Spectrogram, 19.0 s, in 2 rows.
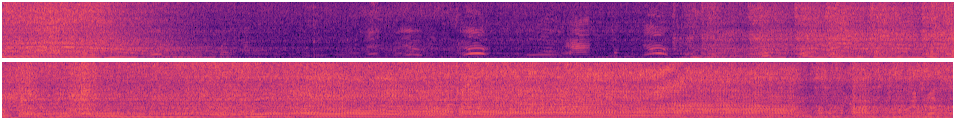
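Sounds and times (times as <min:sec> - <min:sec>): engine revving hard: 0:00.0 - 0:02.3, 0:06.7 - 0:19.0.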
